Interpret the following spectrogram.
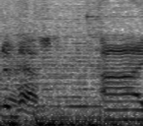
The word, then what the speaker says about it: Budapest: Budapest? Is that how you say it with a shush?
